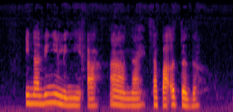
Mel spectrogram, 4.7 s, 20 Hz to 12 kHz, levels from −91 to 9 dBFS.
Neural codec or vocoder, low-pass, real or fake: vocoder, 44.1 kHz, 128 mel bands, Pupu-Vocoder; 10.8 kHz; fake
